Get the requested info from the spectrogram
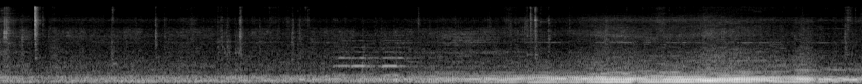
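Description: A motor vehicle's engine running outside, growing louder from about halfway and easing off near the end, over a steady low traffic rumble. A short faint two-tone toot comes about three and a half seconds in, and a few sharp clicks of plastic parts being handled.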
